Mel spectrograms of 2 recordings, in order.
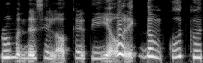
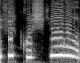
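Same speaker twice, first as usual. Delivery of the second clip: excited; 6 semitones higher, 6 dB louder than usual. Retold or imitated. Devika challenges Radhika.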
